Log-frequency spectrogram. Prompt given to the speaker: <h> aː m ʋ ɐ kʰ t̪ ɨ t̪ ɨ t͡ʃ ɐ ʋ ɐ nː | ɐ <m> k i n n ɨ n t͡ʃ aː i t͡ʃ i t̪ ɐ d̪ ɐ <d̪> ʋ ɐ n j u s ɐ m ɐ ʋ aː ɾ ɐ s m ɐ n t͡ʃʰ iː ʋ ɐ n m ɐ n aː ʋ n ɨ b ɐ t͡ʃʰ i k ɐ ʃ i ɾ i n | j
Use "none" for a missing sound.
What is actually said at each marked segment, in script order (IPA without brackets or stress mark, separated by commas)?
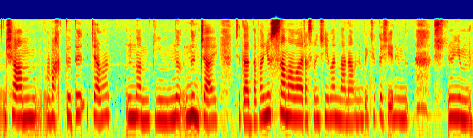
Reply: ʃ, m, none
